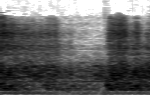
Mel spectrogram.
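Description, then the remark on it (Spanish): A gunshot sound effect for a bandit ambush on a caravan at dusk in which a man is shot: loud, harsh bursts of noisy blast, dipping briefly before a second sharp explosion near the end, with no one talking. “Pero de repente, Warner recibió un disparo”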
